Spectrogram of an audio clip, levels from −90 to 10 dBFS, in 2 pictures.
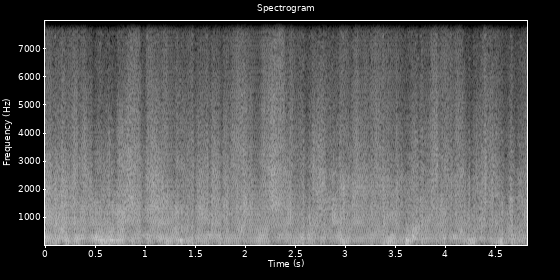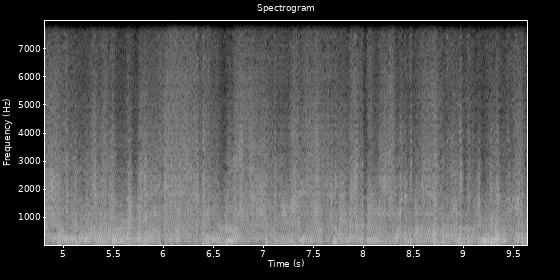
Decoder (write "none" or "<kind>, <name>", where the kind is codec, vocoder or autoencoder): codec, ZipCodec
